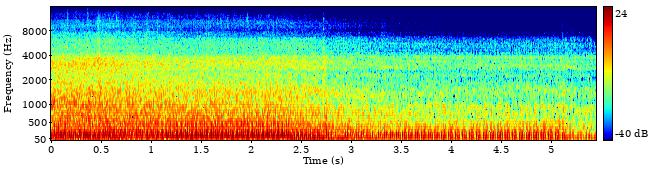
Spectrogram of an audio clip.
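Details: John Deere LX277 riding mower with a deck swapped from a parts LX178, cutting grass: steady, low, super quiet twin-cylinder drone that eases slightly under load, no knocks or rattles. Normal running.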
